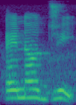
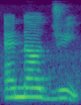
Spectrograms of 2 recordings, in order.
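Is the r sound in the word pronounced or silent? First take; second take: silent; silent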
